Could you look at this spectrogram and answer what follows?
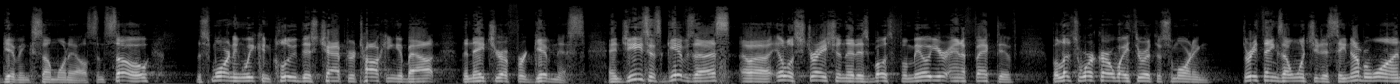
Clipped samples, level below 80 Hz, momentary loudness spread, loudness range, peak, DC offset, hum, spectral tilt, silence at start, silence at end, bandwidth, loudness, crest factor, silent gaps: under 0.1%; -58 dBFS; 8 LU; 2 LU; -4 dBFS; under 0.1%; none; -4 dB/octave; 0 s; 0 s; 16.5 kHz; -22 LUFS; 18 dB; none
